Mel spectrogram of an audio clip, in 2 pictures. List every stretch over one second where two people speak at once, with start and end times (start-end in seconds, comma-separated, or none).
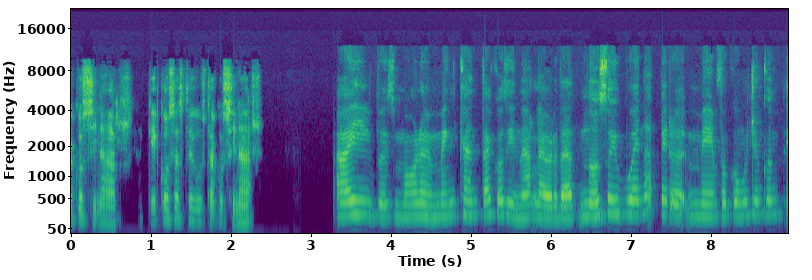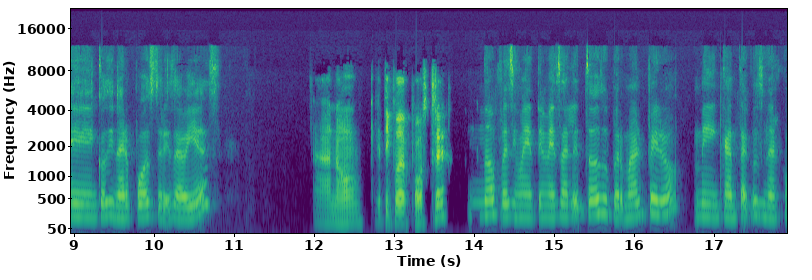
none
